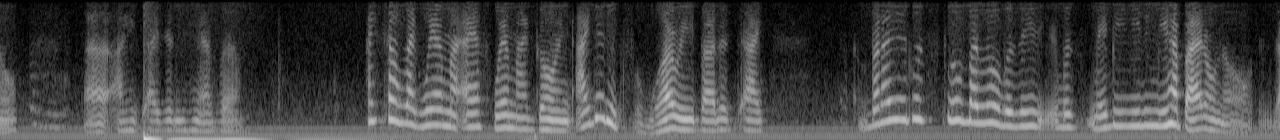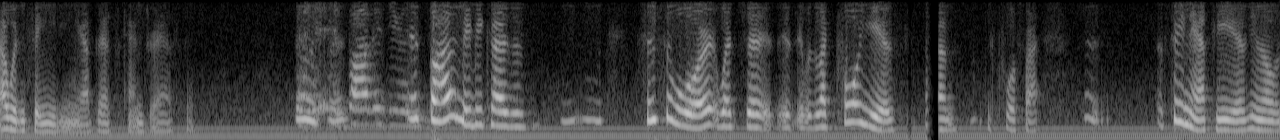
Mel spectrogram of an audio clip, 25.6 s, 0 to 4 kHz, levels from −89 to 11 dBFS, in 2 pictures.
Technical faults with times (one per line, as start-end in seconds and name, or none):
0.00-25.60 mains hum
21.88-21.94 short concealed packet loss
22.07-22.22 burst of packet loss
